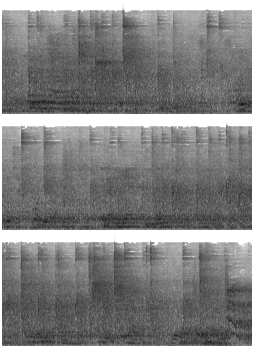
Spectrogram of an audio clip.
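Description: Table tennis ball clicking sharply on bats and table during rallies, with voices talking in a large hall.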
